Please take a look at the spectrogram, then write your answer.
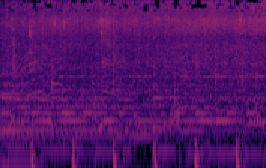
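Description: Bacon frying in a pan over lowered heat, a steady close sizzle with a regular soft knock or tap recurring about every half second underneath.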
